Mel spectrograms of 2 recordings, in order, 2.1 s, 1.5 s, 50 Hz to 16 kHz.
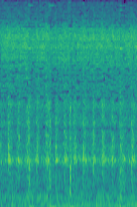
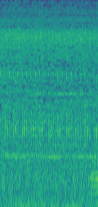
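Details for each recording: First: Hyundai i20 CRDi 1.4 diesel with Delphi injectors, low rail pressure (P1186), no codes initially: rapid even cranking about three beats a second, never catching; excessive injector return keeping rail pressure low causes the no-start. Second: Hyundai i20 CRDi 1.4 diesel, Delphi injectors, after replacing the injector with excessive return that caused low rail pressure and no-start: even, steady idle with no misfire or injector rattle; normal idle after repair.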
